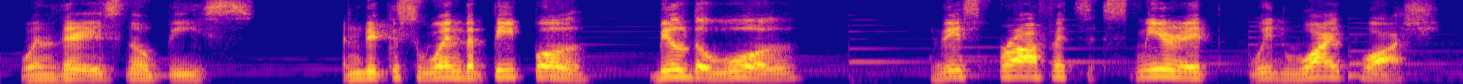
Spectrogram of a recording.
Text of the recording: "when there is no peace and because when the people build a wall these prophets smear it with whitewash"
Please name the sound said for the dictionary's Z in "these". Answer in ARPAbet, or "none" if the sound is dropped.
S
